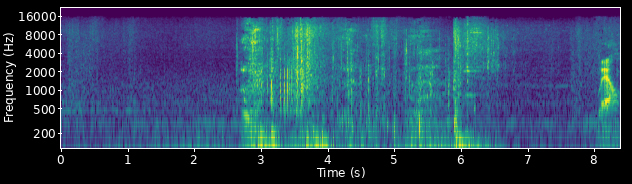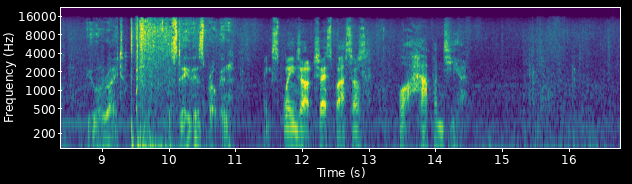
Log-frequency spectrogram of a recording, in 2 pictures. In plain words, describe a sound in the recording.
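Heavy footsteps crunch through snow.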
